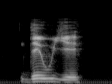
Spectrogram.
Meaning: to remove coal from
- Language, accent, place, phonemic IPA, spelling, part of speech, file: French, France, Lyon, /de.u.je/, déhouiller, verb, LL-Q150 (fra)-déhouiller.wav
